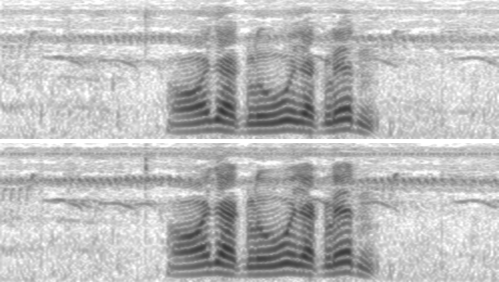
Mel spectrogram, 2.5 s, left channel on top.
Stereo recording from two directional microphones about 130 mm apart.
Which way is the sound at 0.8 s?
Centre (ahead or behind).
